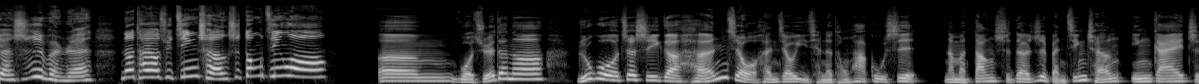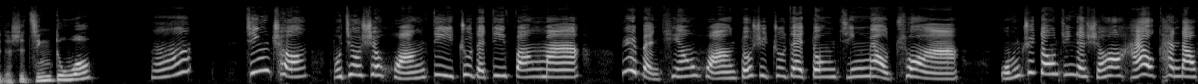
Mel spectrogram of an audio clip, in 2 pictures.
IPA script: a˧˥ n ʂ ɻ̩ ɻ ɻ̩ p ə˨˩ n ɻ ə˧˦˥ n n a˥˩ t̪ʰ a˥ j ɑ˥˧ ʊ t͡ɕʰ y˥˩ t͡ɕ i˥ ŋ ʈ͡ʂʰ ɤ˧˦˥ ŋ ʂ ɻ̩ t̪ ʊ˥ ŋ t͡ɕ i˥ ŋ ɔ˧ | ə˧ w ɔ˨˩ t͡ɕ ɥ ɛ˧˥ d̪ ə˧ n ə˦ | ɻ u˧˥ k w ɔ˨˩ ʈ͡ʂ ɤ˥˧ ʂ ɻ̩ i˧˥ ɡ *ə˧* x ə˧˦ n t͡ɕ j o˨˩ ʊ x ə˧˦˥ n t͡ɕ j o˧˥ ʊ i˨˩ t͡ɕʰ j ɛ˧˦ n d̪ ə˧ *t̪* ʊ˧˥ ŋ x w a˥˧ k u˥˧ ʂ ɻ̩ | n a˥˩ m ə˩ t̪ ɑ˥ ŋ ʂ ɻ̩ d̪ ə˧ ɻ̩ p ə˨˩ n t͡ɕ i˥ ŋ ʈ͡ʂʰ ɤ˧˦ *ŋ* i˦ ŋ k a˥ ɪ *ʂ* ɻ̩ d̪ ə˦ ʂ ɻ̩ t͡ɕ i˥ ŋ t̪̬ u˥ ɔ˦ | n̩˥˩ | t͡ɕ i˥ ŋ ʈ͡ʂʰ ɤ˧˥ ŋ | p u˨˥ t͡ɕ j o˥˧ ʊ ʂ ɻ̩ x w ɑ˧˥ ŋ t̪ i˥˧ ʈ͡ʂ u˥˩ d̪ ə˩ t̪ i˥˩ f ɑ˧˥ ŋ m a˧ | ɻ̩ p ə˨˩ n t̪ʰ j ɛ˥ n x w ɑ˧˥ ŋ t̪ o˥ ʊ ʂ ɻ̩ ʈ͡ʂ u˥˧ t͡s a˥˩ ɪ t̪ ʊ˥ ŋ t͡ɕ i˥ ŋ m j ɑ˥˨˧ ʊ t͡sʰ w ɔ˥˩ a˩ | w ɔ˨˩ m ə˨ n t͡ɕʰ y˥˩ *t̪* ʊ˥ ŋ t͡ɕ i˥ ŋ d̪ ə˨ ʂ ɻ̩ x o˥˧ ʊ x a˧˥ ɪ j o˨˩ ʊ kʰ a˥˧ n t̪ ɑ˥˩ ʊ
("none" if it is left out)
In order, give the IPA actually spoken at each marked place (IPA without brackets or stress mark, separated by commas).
ə˧, t̪ʰ, ŋ, ʈ͡ʂ, t̪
